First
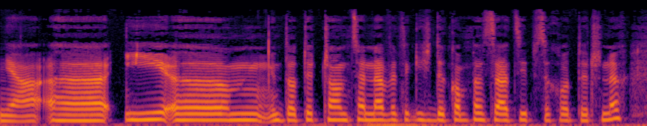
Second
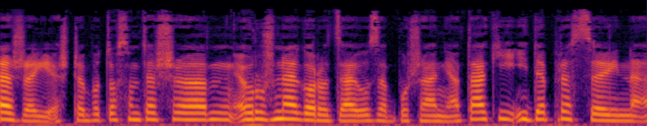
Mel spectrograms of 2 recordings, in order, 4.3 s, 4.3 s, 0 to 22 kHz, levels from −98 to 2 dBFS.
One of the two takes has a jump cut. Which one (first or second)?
second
